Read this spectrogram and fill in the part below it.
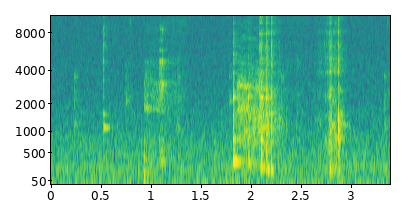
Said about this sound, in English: And that was not me talking about girls. That was me taking a giant swig of water.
